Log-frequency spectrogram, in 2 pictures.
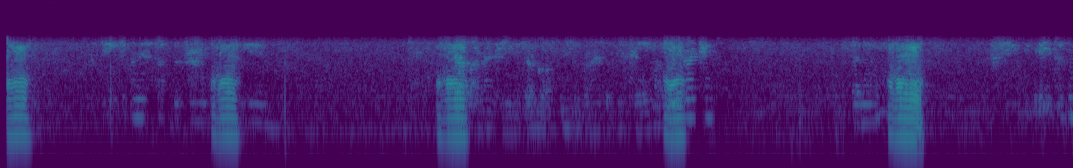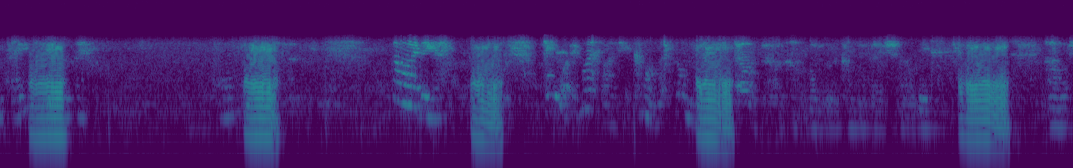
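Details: Jasper the dog snoring indoors: short, sharp snore bursts roughly every two seconds, each a brief rasping breath, with low murmuring voices filling the gaps between them.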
